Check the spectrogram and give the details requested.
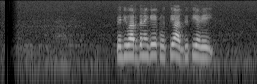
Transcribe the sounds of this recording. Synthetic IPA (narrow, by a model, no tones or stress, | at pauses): ʋeɖiʋaɾd̪ənəɡeːkɾut̪jəːd̪jut̪ijəʋej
